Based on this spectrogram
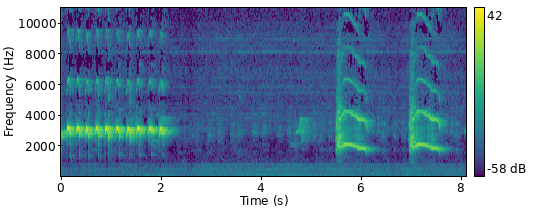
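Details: Ashy drongo in a natural recording used as a lure for trapping: a quick series of whistled notes, then a pause, then two loud, harsh, downslurred calls about a second and a half apart.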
